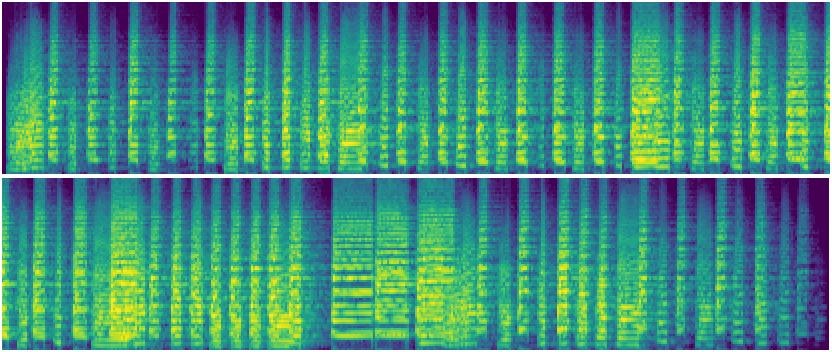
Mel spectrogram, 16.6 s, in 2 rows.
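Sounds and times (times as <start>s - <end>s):
trumpets: 0.1s - 16.4s
trombones: 0.1s - 16.5s.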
